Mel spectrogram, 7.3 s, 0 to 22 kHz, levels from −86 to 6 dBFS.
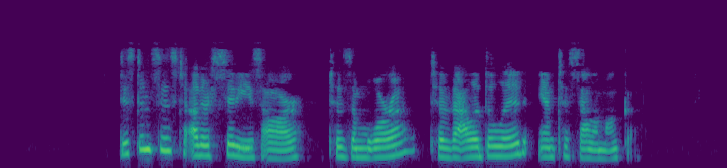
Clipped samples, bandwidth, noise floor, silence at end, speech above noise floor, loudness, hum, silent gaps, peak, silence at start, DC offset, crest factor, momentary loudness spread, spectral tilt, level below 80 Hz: under 0.1%; 8 kHz; -83 dBFS; 1 s; 57 dB; -27 LUFS; none; none; -12 dBFS; 1.2 s; under 0.1%; 16 dB; 9 LU; -5.5 dB/octave; -82 dBFS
